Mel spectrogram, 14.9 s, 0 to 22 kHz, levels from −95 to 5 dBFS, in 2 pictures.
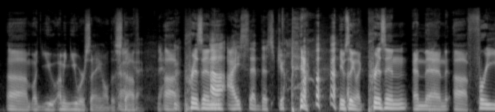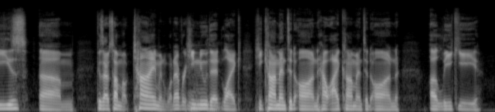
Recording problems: none

